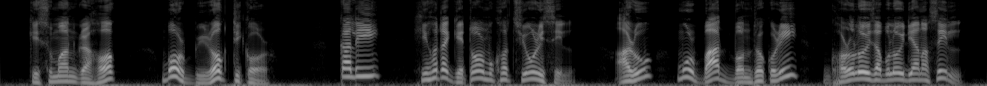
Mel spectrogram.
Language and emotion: Assamese, angry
